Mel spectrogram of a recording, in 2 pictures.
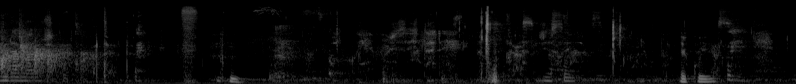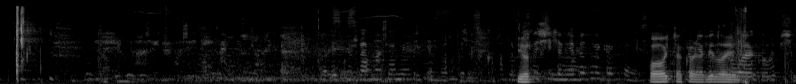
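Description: Several people talk quietly to one another at a distance.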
